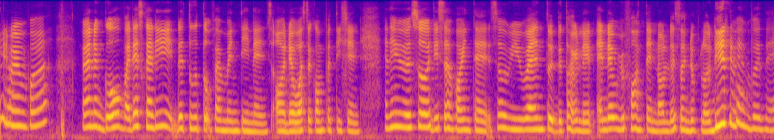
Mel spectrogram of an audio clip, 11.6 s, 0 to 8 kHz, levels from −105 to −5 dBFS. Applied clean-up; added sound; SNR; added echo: none; none; none; none.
